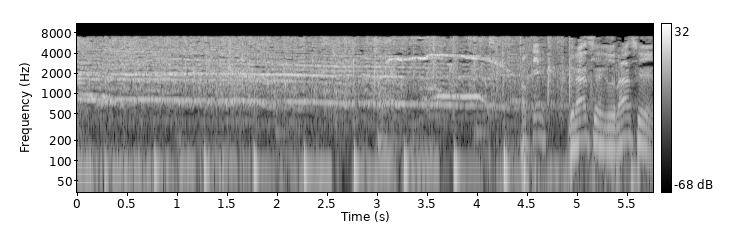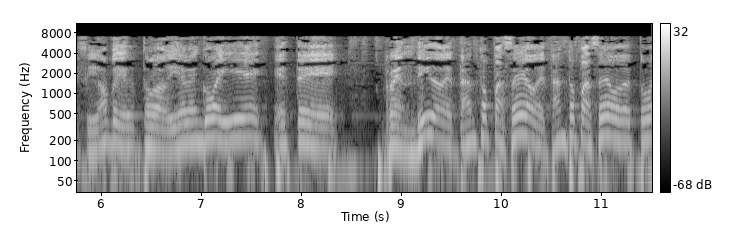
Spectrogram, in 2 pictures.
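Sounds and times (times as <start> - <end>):
regular low thumping beat: 0.0 - 4.5, 7.2 - 11.4
scattered cheers: 0.0 - 5.1
crowd applauding: 0.0 - 5.6
speech: 5.0 - 11.4.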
